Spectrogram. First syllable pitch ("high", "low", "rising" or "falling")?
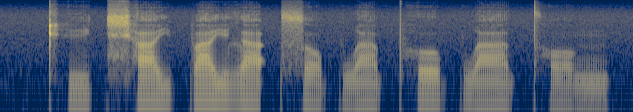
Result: low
